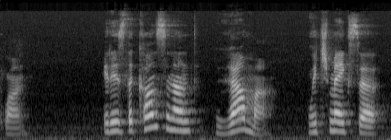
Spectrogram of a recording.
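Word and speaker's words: γάμμα: exact english equivalent most people treat it like a g but it is softer more like the y sound in you or young here's the uppercase form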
